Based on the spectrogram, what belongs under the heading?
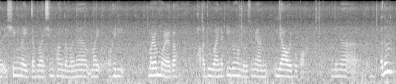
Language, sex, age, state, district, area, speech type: Manipuri, female, 18-30, Manipur, Bishnupur, rural, spontaneous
